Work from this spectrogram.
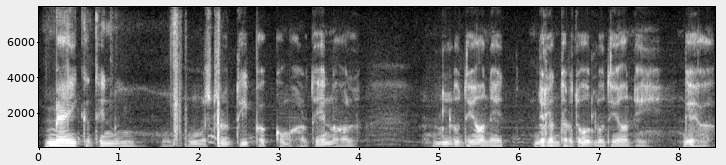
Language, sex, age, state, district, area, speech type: Punjabi, male, 45-60, Punjab, Jalandhar, urban, spontaneous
